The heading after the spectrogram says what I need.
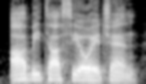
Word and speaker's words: habitación: Room is habitación, pronounced habitación. This is a longer word that requires practice. Break it down into syllables. Habitación. The stress falls on the final syllable, indicated by the accent mark.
